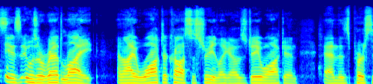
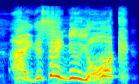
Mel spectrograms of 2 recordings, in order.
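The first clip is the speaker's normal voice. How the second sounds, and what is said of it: Heavy New York accent. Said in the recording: “a heavy New York accent”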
